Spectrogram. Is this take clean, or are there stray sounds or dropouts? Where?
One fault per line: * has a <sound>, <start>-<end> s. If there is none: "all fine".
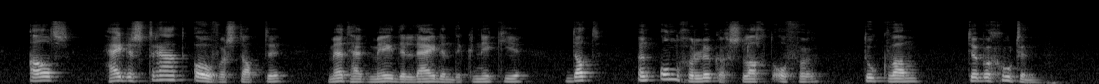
all fine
